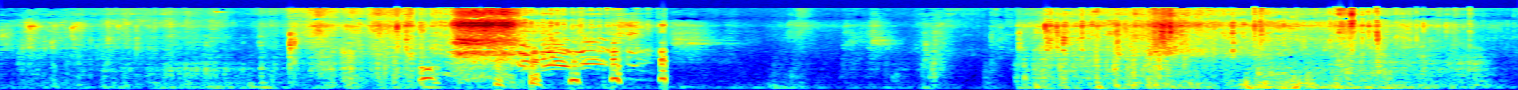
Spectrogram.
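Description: Mountain bike ridden fast down a dirt trail: a rushing, rattling noise of tyres over dirt and roots, heard through a bike-mounted camera in short clips. About two to three seconds in, a few short pitched sounds rise and fall.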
